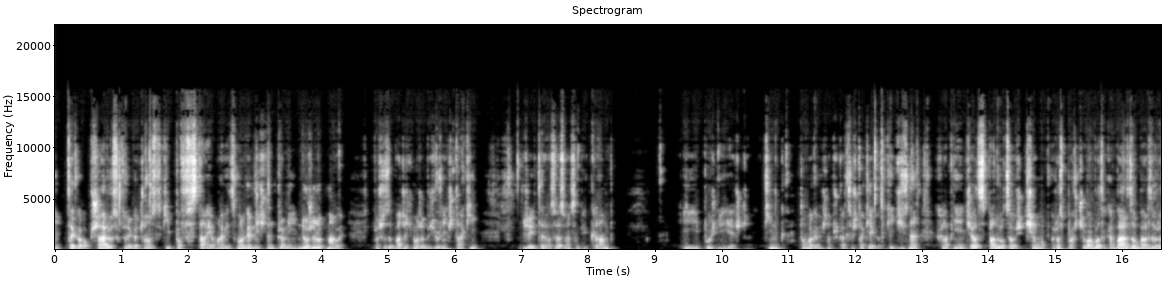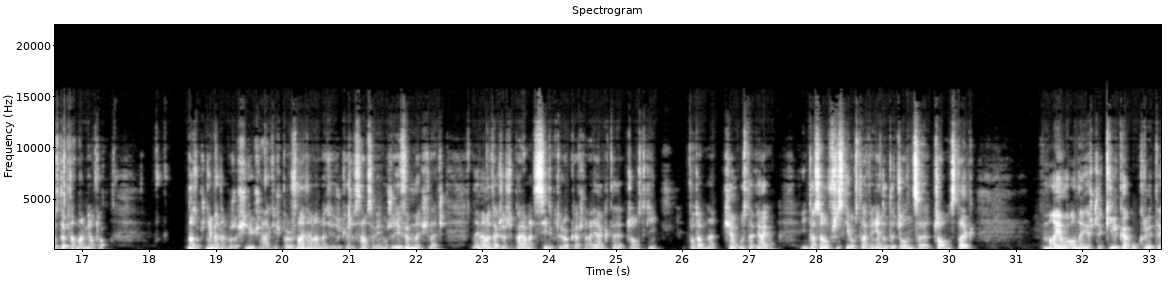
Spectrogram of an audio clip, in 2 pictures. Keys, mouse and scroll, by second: 4.3 click, 6.2-7.9 middle drag, 7.9 click, 10.1 click, 11.5-21.1 middle drag, 23.1 click.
